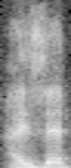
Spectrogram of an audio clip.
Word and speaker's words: Isis: Isis, Hathor, whatever you want to say, Osiris, Wizard, which is the proper pronunciation. Izet is the proper pronunciation.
